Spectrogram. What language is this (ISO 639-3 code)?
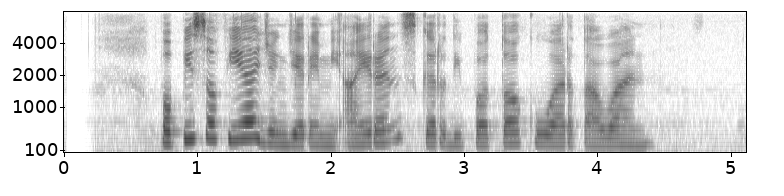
sun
